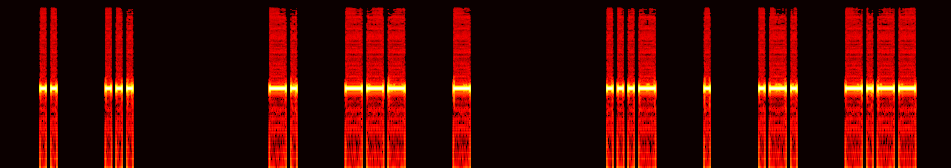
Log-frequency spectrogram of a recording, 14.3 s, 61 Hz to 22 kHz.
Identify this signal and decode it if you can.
Morse code, heard as a keyed tone, about 15 wpm, spaced as for 8 wpm, 1000 Hz. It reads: IS NOT VERY
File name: qotdfiles / 8wpm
